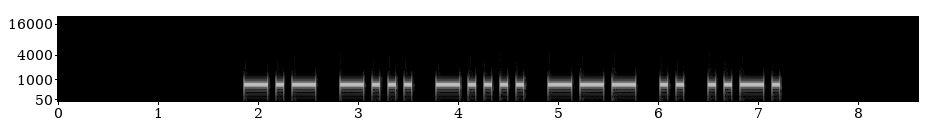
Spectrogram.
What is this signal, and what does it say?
Morse code, heard as a keyed tone, about 15 wpm, 700 Hz. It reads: KB6OIF
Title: USA Call Signs - 6 Characters - Repeated 2x - 15wpm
